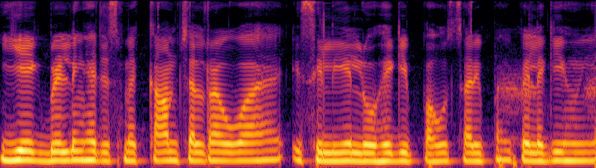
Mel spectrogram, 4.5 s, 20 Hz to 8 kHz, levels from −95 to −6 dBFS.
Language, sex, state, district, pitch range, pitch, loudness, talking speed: Hindi, male, Uttar Pradesh, Lalitpur, 150-160 Hz, 155 Hz, -16 LUFS, 255 wpm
